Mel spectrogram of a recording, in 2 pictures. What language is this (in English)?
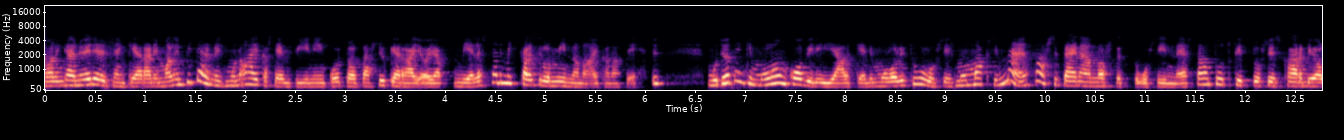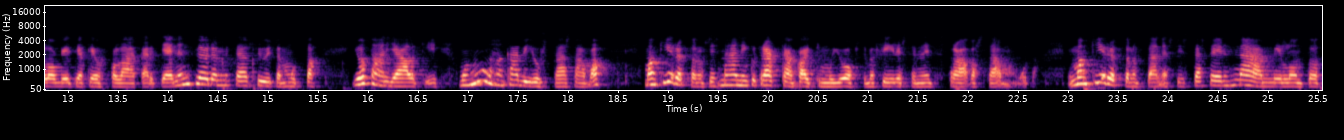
Finnish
